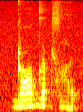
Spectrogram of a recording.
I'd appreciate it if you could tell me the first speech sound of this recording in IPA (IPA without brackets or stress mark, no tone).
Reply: ɖ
